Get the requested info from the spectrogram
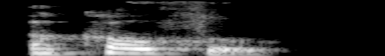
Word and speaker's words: Okofu: I-M-A-H-K-U-S, that's Amicus, N-J-I-N-G-A-N-Jinga, Okofu, mm-hmm. O-K-O-F-O, One Africa. – O-K-O-F-U. – O-O-F-O-K-U.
